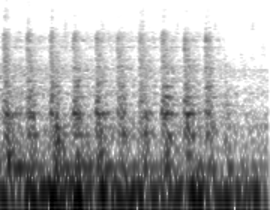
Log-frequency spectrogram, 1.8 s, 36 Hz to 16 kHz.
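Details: Mahindra Bolero Maxx Truck Plus BS4 diesel with no check engine light, rail pressure reaching 275 bar and crank rpm reaching 200 on the scanner: steady starter cranking with even compression pulses, about five a second, never firing; the cause is a blown ECU supply fuse.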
